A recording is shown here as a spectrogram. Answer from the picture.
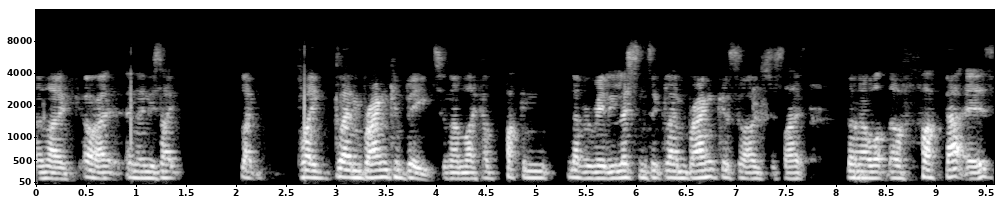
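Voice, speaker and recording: With monotone, flat intonation, a man speaks in a somewhat breathy voice at a medium pitch and a moderate pace. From England, Shropshire (Oswestry). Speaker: drummer. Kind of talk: casual chat.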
